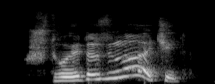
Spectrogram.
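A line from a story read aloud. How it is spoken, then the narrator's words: Angry exclamation, several voices. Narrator (Russian): воскликнули они гневно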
